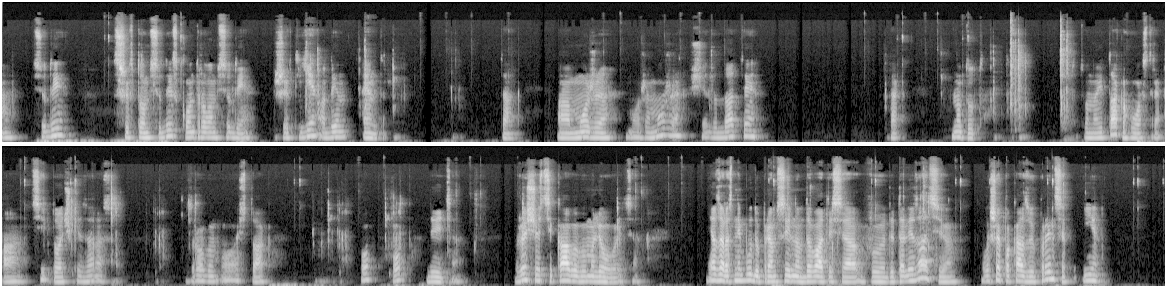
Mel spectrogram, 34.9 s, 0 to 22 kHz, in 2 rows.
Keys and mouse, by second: 1.6 shift+middle click, 4.5 shift+e, 5.9 Tab, 6.9 Tab, 13.3 2, 13.5 click, 14.5 ctrl+click, 14.6-18.5 ctrl+shift+right drag, 15.2 shift+e, 18.5 ctrl+middle click, 18.7 ctrl+right click, 18.9-20.0 drag, 19.1 KP_3, 19.9 alt+z, 20.0-21.6 right drag, 20.3 alt+g, 21.6-26.5 drag, 22.3 Tab, 22.6 alt+z, 23.4 alt+z, 25.4 Tab, 26.5 right click, 27.0 alt+middle click, 27.3-29.9 right drag, 29.9 g, 29.9-34.9 drag, 31.4 g, 32.4 middle click, 32.4 right click, 34.0 g.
